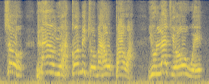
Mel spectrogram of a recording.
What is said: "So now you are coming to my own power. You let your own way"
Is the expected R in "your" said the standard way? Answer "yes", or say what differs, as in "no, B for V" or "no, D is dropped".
no, W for R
